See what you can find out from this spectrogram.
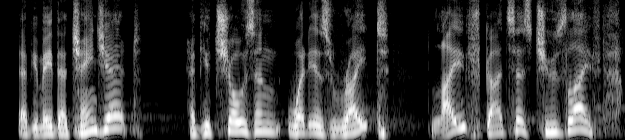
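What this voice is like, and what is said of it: Quebec French-accented English. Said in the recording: “because I'm a Quebecer or because my accent's funny”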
